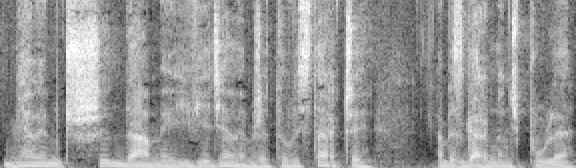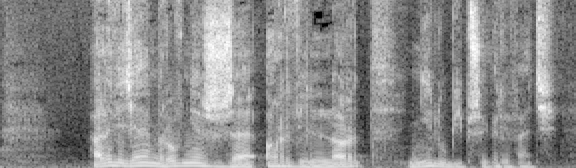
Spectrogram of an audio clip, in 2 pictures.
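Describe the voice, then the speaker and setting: An actor playing a calculating, ambitious businessman who tells his story in a measured, confiding way in a radio drama. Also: low voice, lively intonation, dark tone, slightly rough. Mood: measured, watchful. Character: Frank, calculating ambitious businessman recounting events in first person. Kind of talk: Polish radio drama narration.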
